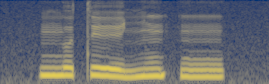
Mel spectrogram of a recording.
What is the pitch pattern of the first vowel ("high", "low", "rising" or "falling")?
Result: high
